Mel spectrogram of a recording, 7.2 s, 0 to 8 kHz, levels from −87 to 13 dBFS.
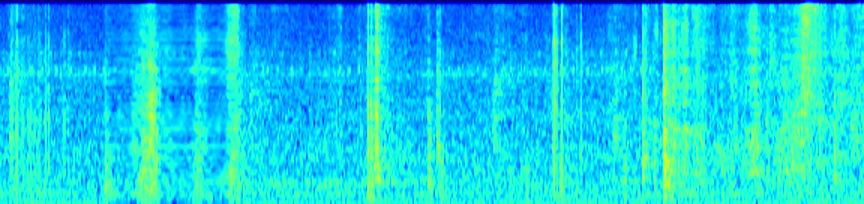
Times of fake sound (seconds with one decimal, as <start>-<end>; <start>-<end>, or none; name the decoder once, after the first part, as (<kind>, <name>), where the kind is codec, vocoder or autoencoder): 0.9-2.0 (vocoder, HiFi-GAN)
